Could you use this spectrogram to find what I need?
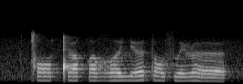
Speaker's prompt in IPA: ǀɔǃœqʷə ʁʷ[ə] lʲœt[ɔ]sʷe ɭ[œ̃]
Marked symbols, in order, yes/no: yes, yes, no

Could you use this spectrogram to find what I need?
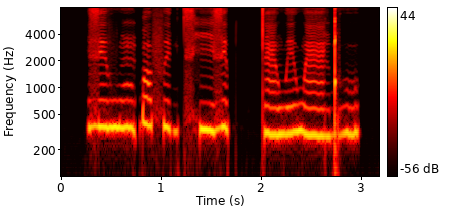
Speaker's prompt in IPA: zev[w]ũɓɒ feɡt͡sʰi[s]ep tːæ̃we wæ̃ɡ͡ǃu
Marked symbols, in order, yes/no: yes, no

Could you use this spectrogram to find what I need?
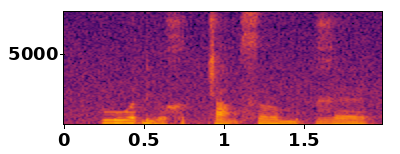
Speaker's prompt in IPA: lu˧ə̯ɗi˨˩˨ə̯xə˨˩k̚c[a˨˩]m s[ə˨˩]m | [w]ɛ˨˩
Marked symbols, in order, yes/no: no, yes, no

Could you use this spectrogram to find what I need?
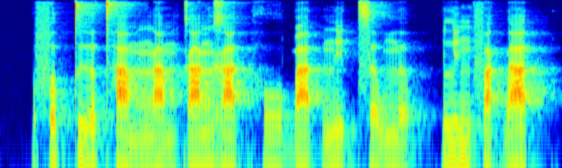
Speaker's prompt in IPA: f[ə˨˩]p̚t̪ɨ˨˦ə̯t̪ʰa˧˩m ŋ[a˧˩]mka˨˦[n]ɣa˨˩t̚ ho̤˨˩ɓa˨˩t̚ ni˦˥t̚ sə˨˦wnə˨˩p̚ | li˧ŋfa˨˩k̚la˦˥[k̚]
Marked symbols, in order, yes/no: no, yes, no, no

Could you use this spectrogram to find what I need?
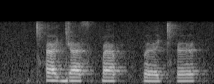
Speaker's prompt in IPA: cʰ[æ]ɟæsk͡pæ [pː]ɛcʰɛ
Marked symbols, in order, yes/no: yes, yes

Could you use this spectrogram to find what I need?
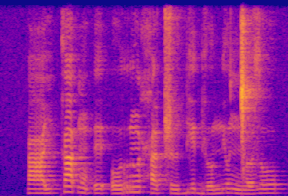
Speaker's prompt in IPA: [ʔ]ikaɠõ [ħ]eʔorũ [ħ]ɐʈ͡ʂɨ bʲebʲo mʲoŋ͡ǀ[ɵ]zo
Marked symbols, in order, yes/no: no, no, yes, yes

